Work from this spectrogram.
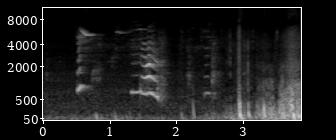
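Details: Siberian husky that wants to play, calling to its owner. It gives two high, yelping whines, the second wavering and falling, followed by softer snuffles and bumping noises.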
